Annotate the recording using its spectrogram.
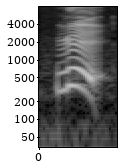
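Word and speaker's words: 日: 자, 이 아이는 뭘까요? 르. 얘도 일이라는 발음인데 하오는 발음하기가 쉽죠. 그래서 해야에서 굉장히 많이 쓰이고 르는 말 그대로 아나운서들이 공식적인 자리에서 공식적으로 쓸 때는 르를 사용한다.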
